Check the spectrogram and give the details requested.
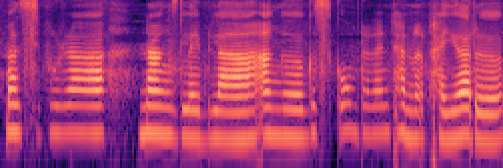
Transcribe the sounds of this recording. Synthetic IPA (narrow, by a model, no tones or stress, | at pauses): mansipʰuɾa | naŋzlajblaːŋɯɡɯskɔɔmtʰanajntʰanɯtʰajɯaɾɯ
